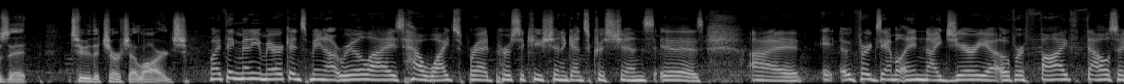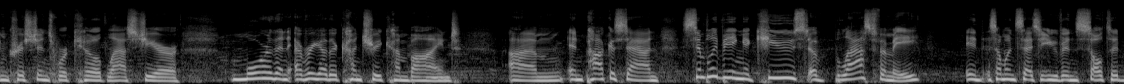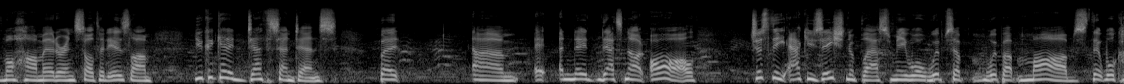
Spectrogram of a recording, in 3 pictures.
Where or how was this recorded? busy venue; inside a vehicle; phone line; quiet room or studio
busy venue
